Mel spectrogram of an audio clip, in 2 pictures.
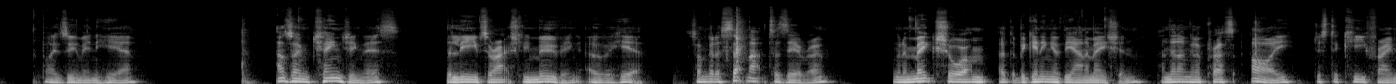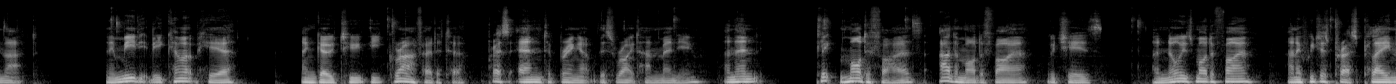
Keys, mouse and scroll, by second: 0.1 scroll up 1, 2.3-3.0 scroll up 1, 3.0 click, 7.1 KP_0, 7.3 KP_Enter, 9.1 click, 9.9-10.7 scroll down 1, 11.0 click, 15.1 click, 17.8 click, 18.7 n, 20.7 click, 22.1 click, 25.3 click, 26.2-27.2 scroll up 1, 27.2 click.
